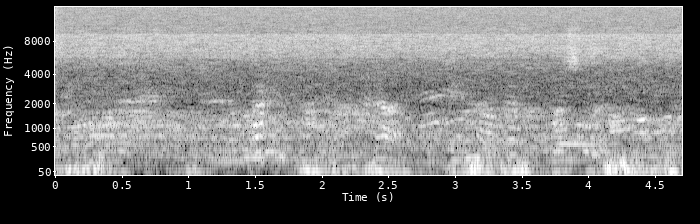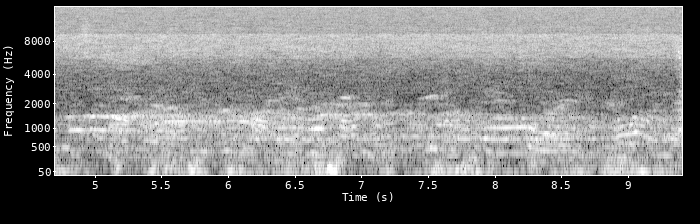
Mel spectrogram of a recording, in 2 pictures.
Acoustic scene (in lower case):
park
